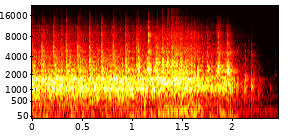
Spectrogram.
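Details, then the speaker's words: Honda PCX 125 scooter before engine removal and teardown: fast, rough ticking rattles over the running engine, then it cuts off and dies away; abnormal internal engine noise, cause not yet known. "Låt oss först lyssna på det konstiga ljudet som kommer från motorn."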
